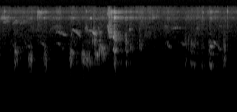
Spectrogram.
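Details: Free-range village chickens roaming on a farm: a busy mix of short clucks and thin, higher chirping notes that overlap and tumble over one another throughout, with no other clear sounds.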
